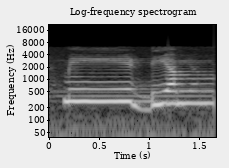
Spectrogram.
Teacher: ದೀರ್ಘ ಆದ ನಂತರ ಅರ್ಧ ಡ ಪೂರ್ತಿ ಯ ಸೇರಿ ಸಂಯುಕ್ತಾಕ್ಷರ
